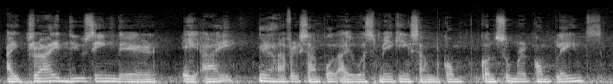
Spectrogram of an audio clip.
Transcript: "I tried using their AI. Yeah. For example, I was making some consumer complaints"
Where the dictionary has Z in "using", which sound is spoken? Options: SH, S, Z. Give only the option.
S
